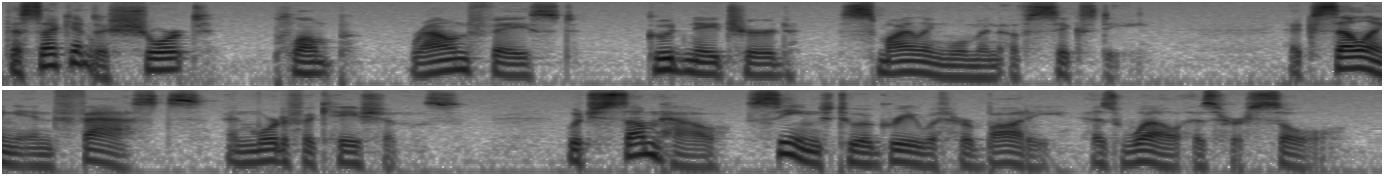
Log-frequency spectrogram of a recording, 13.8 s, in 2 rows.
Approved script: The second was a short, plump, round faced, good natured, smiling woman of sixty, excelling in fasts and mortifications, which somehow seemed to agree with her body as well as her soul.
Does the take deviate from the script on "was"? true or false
true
